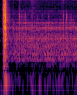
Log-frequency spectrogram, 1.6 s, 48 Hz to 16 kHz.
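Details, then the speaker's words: Jaguar T2026 reel-to-reel deck rewinding with the idler tire spindle sanded and cleaned but no tire fitted: a sharp click, then a steady hissy whir with a fine rattle, less clunky than before but noisier than with a rubber tire. "a little better still a little noisy not nearly as clunky but you can hear how quiet play is with that rubber tire"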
